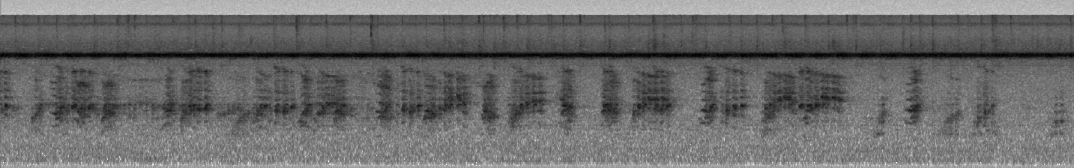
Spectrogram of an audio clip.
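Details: Cuban tree frogs in Florida, an invasive species, calling loudly through the night, especially when raining; a dense chorus of short raspy croaks overlapping continuously, with a steady high electronic whine in the background.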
